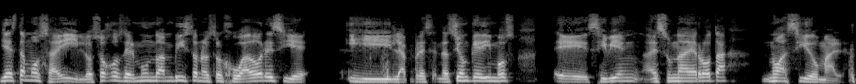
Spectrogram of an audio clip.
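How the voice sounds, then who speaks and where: A plain, everyday voice speaking at a moderate pace with very even loudness. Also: man, fairly high pitch for a man, ordinary pitch variation. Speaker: podcast co-host. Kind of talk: casual chat.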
